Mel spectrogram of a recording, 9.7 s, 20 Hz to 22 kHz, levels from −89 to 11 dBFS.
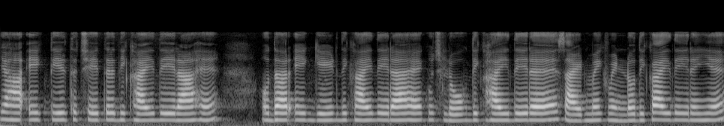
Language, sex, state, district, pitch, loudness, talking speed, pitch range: Hindi, female, Uttar Pradesh, Budaun, 215 Hz, -16 LUFS, 180 wpm, 210-220 Hz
